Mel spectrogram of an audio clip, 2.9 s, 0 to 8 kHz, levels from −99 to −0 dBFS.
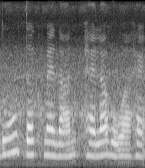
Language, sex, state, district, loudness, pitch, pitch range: Hindi, female, Chhattisgarh, Raipur, -15 LUFS, 230 Hz, 190-245 Hz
